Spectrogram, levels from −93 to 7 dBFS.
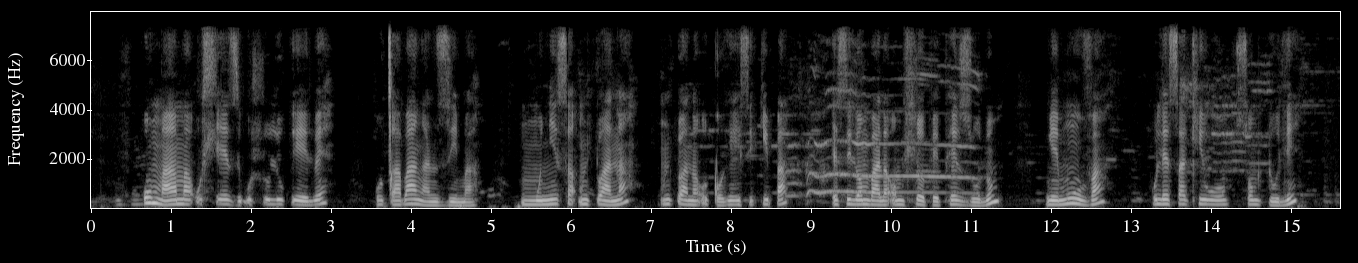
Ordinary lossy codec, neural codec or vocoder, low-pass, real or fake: AAC, 48 kbps; none; 7.2 kHz; real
